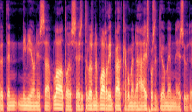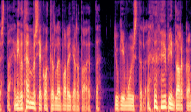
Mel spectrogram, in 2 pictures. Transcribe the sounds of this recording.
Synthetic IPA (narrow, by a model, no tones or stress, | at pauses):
øt̪ːennimioniːsːælɑːt̪oisːɑjɑsit̪ːulisenːeʋɑrt̪impækːækumenːæhæːeksposit̪iomenːeisyːdḛst̪æjɑniːŋkut̪ʰæmːøsiækoht̪it̪uleːpɑɾikert̪ɑ̰ːḛt̪ːæ | jukimuist̪elḛhyʋint̪ɑrkːɑn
